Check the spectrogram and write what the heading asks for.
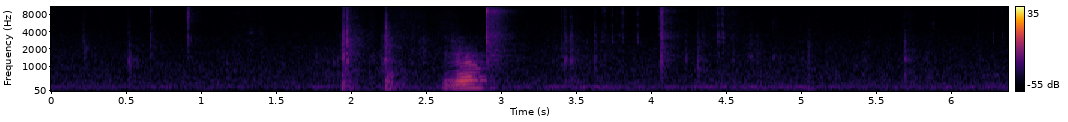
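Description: Plastic case of a netbook being handled, turned over and pressed on: a few sharp clicks and knocks, the sharpest about four seconds in.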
